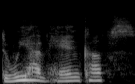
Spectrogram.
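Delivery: whispered voice. During the game, a player asks another person a question, whispered. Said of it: "I whisper to Jim".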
